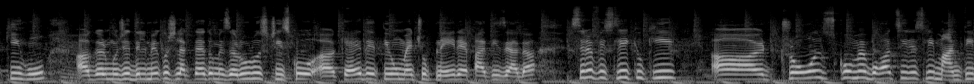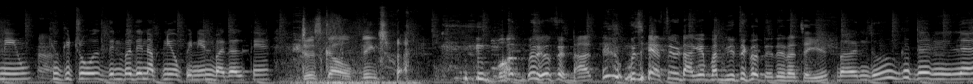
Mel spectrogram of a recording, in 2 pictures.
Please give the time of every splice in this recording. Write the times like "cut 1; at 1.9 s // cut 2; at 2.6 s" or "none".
cut 1; at 5.6 s // cut 2; at 7.8 s // cut 3; at 12.5 s // cut 4; at 18.1 s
